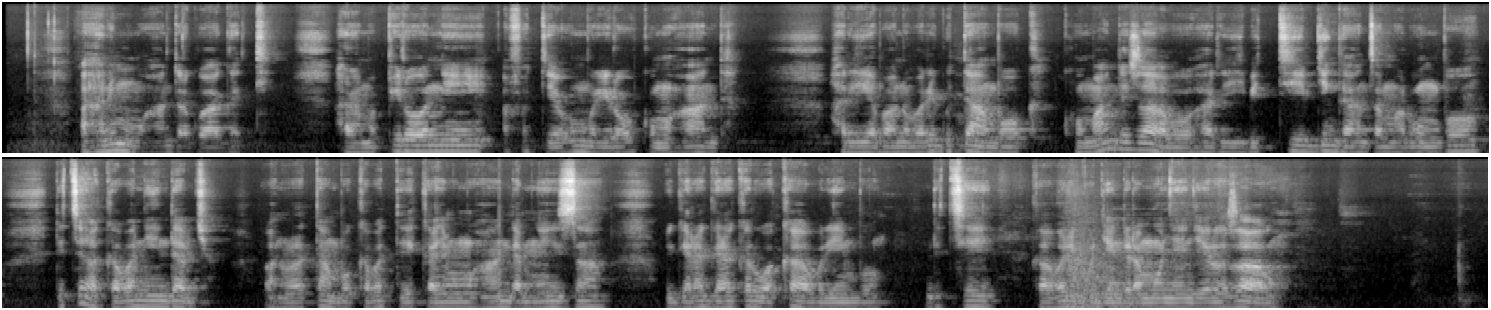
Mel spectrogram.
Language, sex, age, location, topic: Kinyarwanda, male, 25-35, Kigali, government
